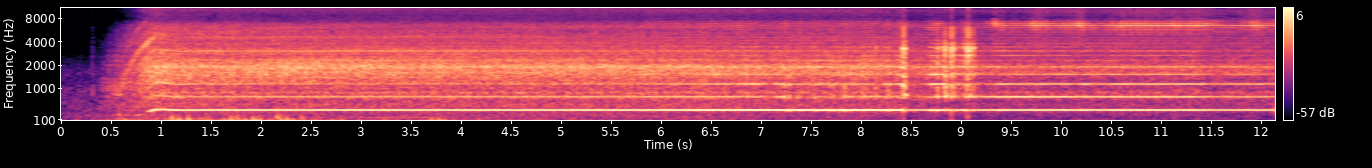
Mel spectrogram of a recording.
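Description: A power drill with a thin bit bores into wood for a chair mortise-and-tenon joint, a steady whining motor drone held loud and close, with a brief stutter near the end before it continues.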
